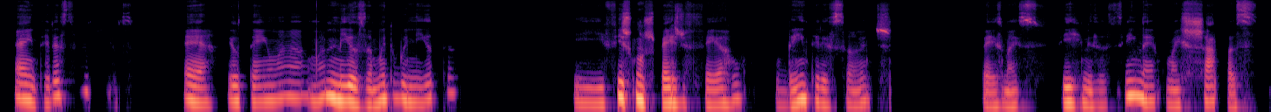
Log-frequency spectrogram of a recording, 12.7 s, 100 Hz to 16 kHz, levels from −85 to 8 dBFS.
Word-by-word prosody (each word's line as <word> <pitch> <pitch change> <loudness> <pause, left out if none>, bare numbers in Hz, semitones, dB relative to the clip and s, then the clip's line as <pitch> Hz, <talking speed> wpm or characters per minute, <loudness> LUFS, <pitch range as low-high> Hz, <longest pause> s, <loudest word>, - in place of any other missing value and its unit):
É 185 - +2
interessante 205 - -5 0.2
isso. - - -28 0.5
É, 155 -4 +1
eu 170 -1 +1
tenho 170 0 -6
uma 195 +1 -6
uma 185 -1 -4
mesa 170 -8 +7
muito 180 +5 +1
bonita. 180 +7 -4 1.2
E 150 -1 -4
fiz 185 +6 +5
com 185 - +6
os 165 - +4
pés 155 -1 +3
de 155 - -10
ferro, 145 +4 -5 0.3
ficou 135 -2 -18
bem 140 +6 +1
interessante, 145 -3 -2 0.9
pés 125 0 -5
mais 125 0 -6 0.2
firmes 145 -4 +1
assim, 135 +12 +1
né, 175 -5 +4
com 145 -6 -14
umas 135 -1 -5
chapas. 120 -7 -6
160 Hz, 135 wpm, -23 LUFS, 140-180 Hz, 1.2 s, mesa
